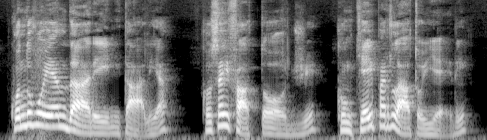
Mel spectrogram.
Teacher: these are all questions and the tone rises at the end.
